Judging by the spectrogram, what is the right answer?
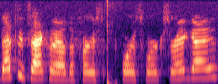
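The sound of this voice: A woman talks at a high pitch with fairly even intonation. Her pace is fairly quick.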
